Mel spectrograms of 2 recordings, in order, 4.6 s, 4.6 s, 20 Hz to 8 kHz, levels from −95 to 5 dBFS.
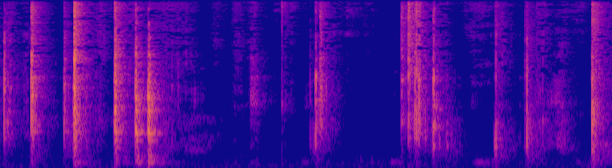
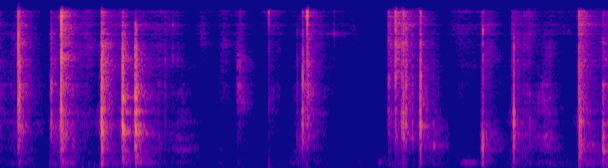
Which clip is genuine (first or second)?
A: first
